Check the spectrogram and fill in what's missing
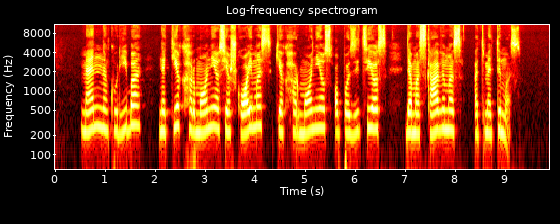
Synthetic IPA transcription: mʲæːnʲɪnʲɛkʊɾʲiːbɐ | nʲɛt̪ʲiɛkxɐɾmɔnʲɪjoːsjiɛʃkoːjɪmɐskʲiɛkxɐɾmɔnʲɪjoːsɔpɔzʲɪt̪sʲɪjoːs | d̪ʲɛmɐskɑːʋʲɪmɐs | ɐt̪ʲmʲɛt̪ʲɪmɐ̰s

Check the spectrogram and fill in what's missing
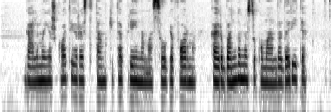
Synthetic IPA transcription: ɡɑːlʲɪmɐjiɛʃkoːt̪ʲɪɪɾɾɐsʲt̪ʲɪ̥t̪ɐmkʲɪt̪ɐpʲɾʲɪɛɪnɐmɑːsɐʊɡʲɛfɔːɾmɑ | kɑːɪɾbɐnd̪oːmʲɛsʊkɔmɑˑnd̪ɐd̪ɐɾʲiːt̪ʲɪ

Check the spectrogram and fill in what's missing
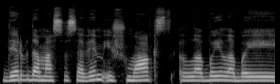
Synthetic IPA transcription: d̪ʲɪɾbd̪ɐmɐssʊsɐʋʲɪmʔɪʃmoːkslˠɐbɐɪlˠɐbɐɪ

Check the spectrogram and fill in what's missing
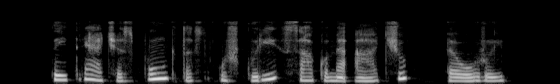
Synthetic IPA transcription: t̪ɐɪt̪ʲɾʲæːt͡ʃʲɛspʊŋkt̪ɐsʊʃkʊɾʲiːsɑːkoːmʲɛʔɑːt͡ʃʲuː | ɛʊɾʊɪ

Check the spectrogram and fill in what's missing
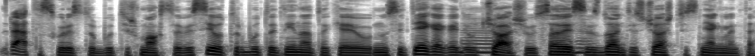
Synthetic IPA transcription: ɾʲɑːt̪ɐskʊɾʲɪst̪ʊɾbuːt̪ɪʃmoːksʲt̪ɐʋʲɪsʲɪjɛʊt̪ʊɾbuːt̪ɐt̪ʲɛɪnɐt̪oːkʲiɛjɛʊnʊsʲɪt̪ʲɛɪkʲɛkɐt̪jɛʊt͡ʃʲuːʃjɛʊsɑːʋʲɛiːsʲɪʋɐɪzd̪oɔjɛnʲt̪ʲɪst͡ʃʲoɔʃʲt̪ʲɪsʲnʲiːɡlʲɪnʲt̪ʲɛ

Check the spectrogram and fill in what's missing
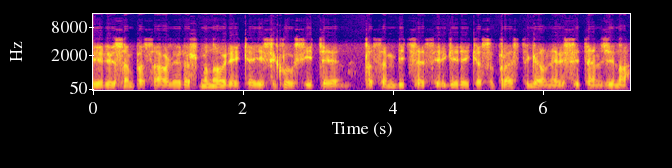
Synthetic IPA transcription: ɪɾʋʲɪsɑmpɐsɑʊlʲoːɪɾɐʃmɐnɐʊɾʲɛɪkʲɛɪsʲɪklˠɐʊsʲiːt̪ʲɪt̪ɐsɐmʲbʲit̪t͡ssʲɪjɛsɪɾʲɡʲɪɾʲɛɪkʲɛsʊpɾɐsʲt̪ʲɪɡɐlˠnʲɛʋʲɪsʲɪt̪ʲɛnʒʲiːnoː

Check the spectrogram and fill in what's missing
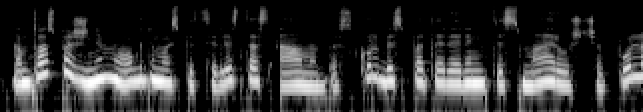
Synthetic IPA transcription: ɡɐmt̪oːspɐʒʲɪnʲɪmoːʊɡd̪ʲɪmoːsʲpʲɛt̪sʲɛlʲɪst̪ɐsɑlˠmɐnt̪ɐskʊlʲbʲɪspɑt̪ɐɾʲɛɾʲɪŋk̚t̪ʲɪsmɑːɾʲɛʊst͡ʃʲɛpʊlʲoː

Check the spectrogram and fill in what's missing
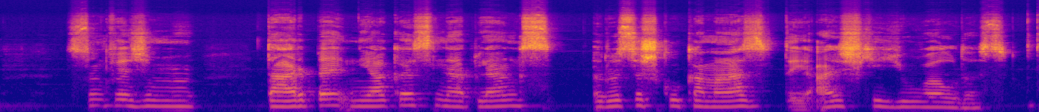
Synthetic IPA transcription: sʊŋʲkʋʲɛʒʲɪmu | t̪ɐˑɾʲpʲɛːnʲiɛkɐsnʲɛɐpʲlʲɛŋks | ɾʊsʲɪʃkuːkɐmɑːst̪ɐɪʔɐ̰ɪʃʲkʲeɪjuːʋɐlˠd̪os

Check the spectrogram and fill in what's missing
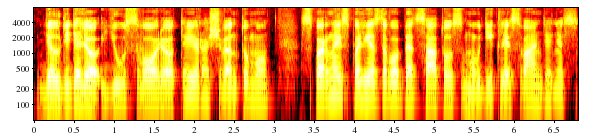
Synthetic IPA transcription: d̪ʲeːlˠd̪ʲɪd̪ʲɛlʲoːjuːsʋoːɾʲoːt̪ɐɪiɾɐʃʲʋʲɛnt̪ʊmoː | spɐɾnɐɪspɐlʲiɛzd̪ɐʋoːbʲɛt̪sɑːt̪oːsmɐʊd̪ʲiːklʲeːsʋɑˑnʲd̪ʲɛnʲɪs

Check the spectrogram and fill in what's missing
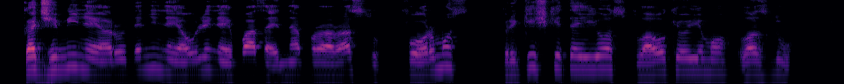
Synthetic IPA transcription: kɐt̪ʒʲɪmʲinʲejɐɾʊd̪ʲɛnʲɪnʲɛjɐʊlʲɪnʲɛjbɑːt̪ɐɪnʲɛpɾɐɾɐst̪u | fɔːɾmʊs | pʲɾʲɪkʲɪʃʲkʲɪt̪ʲɛjoːsplˠɐʊkʲoːjɪmoːlˠɐzd̪uː

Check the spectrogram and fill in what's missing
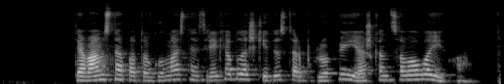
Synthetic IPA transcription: t̪ʲeːʋɐmsnʲɛpɐt̪oːɡʊmɐsnʲɛsɾʲɛɪkʲɛblˠɐʃʲkʲiːt̪ʲɪst̪ɐɾpɡɾʊpʲujiɛʃkɐnt̪sɑːʋoːʋɐɪkʰoː

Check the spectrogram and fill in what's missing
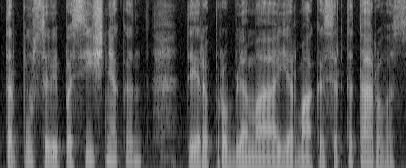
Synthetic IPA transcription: t̪ɐɾpuːsɐʋʲeɪpɐsʲiːʃʲnʲɛkɐnt̪t̪ɐɪiːɾɐpɾoːbʲlʲɛmɐjɛɾmɑːkɐsɪɾt̪ɐt̪ɑːɾoːʋɐ̰s

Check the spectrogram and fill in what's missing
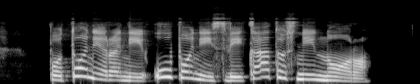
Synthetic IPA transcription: poːt̪oːnʲeːɾɐnʲɛɪʔuːpoːnʲɛɪsʲʋʲɛɪkɑːt̪oːsnʲɛɪnoːɾoː

